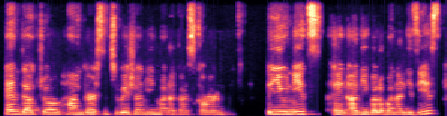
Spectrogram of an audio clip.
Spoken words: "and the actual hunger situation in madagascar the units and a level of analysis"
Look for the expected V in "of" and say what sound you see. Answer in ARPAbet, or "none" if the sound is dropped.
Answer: P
